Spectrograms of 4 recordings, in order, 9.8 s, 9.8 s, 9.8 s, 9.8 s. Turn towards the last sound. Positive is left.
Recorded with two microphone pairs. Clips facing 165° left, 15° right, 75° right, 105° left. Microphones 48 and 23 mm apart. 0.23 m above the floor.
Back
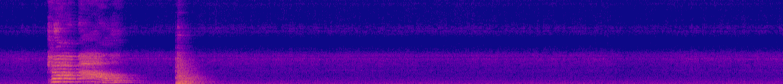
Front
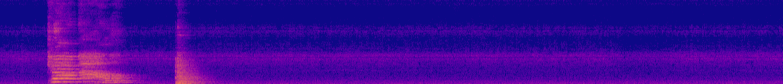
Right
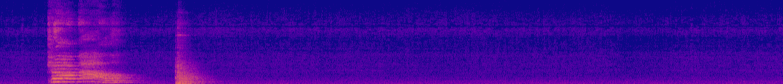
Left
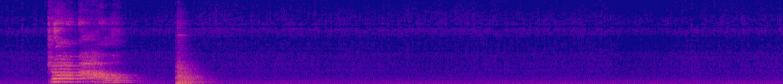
turn(degrees=-55)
